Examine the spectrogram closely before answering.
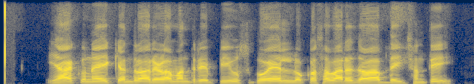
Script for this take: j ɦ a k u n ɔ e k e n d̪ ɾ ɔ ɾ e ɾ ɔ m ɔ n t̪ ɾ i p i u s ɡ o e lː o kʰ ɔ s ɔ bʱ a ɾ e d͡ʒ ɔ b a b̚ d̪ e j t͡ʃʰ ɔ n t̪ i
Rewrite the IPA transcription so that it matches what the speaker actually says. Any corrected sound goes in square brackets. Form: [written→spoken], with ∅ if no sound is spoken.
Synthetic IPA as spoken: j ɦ a k u n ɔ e k e n d̪ ɾ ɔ ɾ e [ɾ→ɭ] ɔ m ɔ n t̪ ɾ i p i u s ɡ o e lː o [kʰ→k] ɔ s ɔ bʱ a ɾ e d͡ʒ ɔ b a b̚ d̪ e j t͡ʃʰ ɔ n t̪ i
